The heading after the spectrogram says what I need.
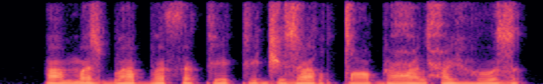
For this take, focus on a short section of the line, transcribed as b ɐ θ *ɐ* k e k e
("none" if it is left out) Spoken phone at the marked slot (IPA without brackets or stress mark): ɐ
